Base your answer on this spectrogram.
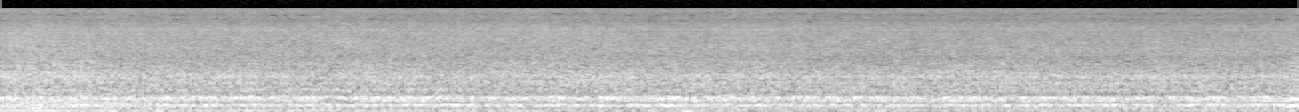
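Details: Italian honey bees in swarm mode beginning to enter a waiting hive in southeast Texas; a dense, even buzzing hum holds steady throughout with a slight swell at the end.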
